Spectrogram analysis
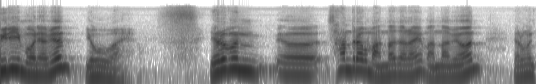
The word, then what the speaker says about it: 여호와: 여호와인데 야훼 이렇게 발음하는 분도 있고 야훼 이렇게 발음하는 분도 있어요. 근데 일반적으로는 야훼 이렇게 발음합니다. 근데 우리는 어떻게 발음하냐면 야훼라고 하지 않고 여호와 이렇게 발음하죠.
